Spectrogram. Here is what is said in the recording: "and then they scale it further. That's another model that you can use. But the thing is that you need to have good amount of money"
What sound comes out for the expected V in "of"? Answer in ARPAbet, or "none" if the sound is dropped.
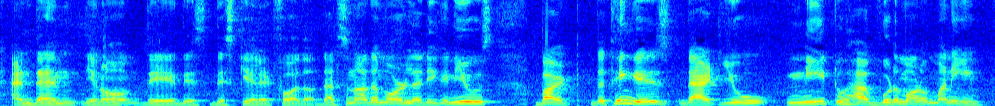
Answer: V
